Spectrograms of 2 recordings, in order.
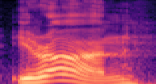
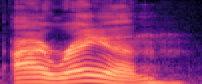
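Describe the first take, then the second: First: Iran is said without an American accent. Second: Iran is said in an American accent.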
